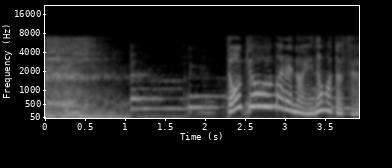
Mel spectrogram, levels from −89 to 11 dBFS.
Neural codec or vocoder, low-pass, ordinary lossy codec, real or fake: codec, 16 kHz, 2 kbps, FreqCodec, larger model; 7.2 kHz; MP3, 64 kbps; fake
